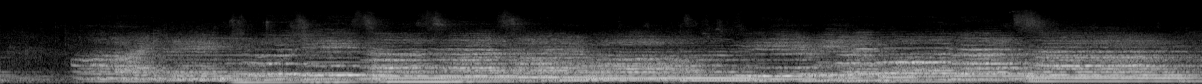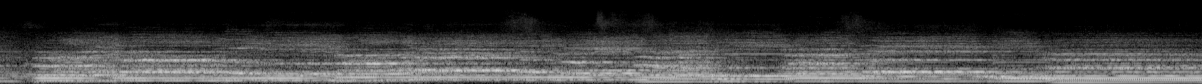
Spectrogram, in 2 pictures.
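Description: Mixed church choir singing slow, sustained chords, with a short break between phrases just after the start and another about twelve seconds in.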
